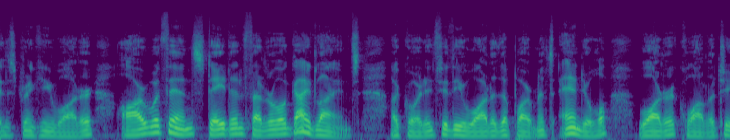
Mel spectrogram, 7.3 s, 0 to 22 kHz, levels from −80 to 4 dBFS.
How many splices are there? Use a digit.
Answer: 0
